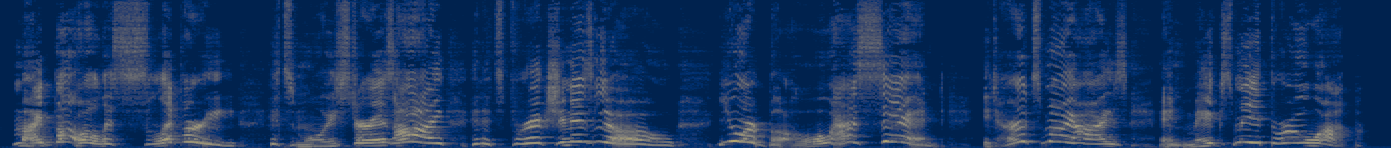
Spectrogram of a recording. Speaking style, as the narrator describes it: the Muppet cried out in a shrill voice

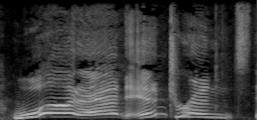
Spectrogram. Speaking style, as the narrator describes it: they cried

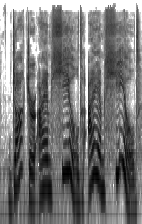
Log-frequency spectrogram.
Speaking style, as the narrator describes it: cried

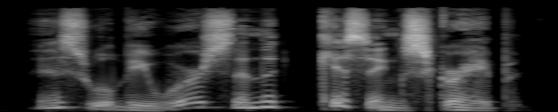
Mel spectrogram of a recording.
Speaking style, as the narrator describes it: George groaned to himself

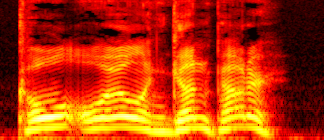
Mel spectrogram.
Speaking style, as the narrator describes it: cried Monsieur Thurin

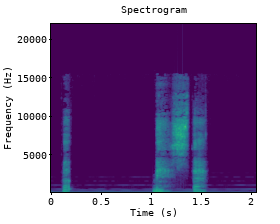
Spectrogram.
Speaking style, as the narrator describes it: gasped Joe in desperation

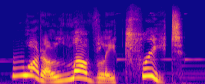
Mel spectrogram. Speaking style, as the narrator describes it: cried the emperor

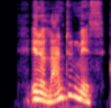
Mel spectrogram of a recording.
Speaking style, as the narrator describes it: cried Brittles, applying one hand to the side of his mouth so that his voice might travel the better

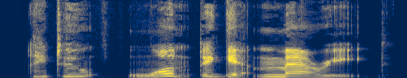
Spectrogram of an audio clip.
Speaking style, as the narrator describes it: I sobbed

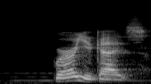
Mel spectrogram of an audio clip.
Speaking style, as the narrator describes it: I said

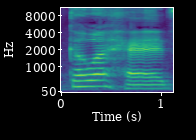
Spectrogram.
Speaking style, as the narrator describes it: sighed Gabriella in mock exasperation

